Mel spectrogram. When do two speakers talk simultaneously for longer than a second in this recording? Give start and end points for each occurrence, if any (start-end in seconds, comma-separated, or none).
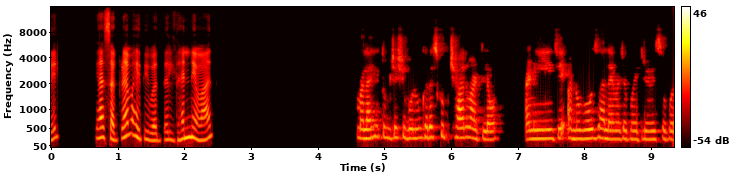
none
